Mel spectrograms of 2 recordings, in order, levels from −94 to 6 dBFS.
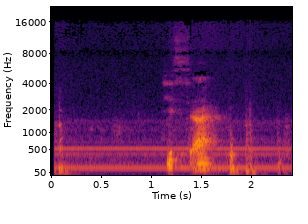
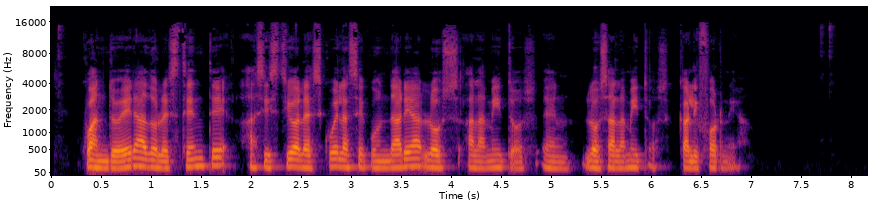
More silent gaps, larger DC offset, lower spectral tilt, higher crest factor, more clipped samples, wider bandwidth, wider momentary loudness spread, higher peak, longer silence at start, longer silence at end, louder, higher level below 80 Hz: neither; neither; first, -7.5 dB/octave vs -5.5 dB/octave; about the same, 22 dB vs 22 dB; neither; about the same, 16.5 kHz vs 16 kHz; first, 19 LU vs 11 LU; about the same, -6 dBFS vs -6 dBFS; second, 0.05 s vs 0.35 s; second, 0 s vs 1.25 s; about the same, -25 LUFS vs -27 LUFS; first, -44 dBFS vs -66 dBFS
